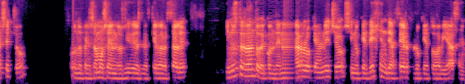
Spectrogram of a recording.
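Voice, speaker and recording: A man's fairly high-pitched voice at a very fast pace, with ordinary pitch variation and a dry, close sound with no echo. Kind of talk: casual chat.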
